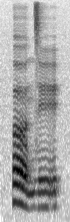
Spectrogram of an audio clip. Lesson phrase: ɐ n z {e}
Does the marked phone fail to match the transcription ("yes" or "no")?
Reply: no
